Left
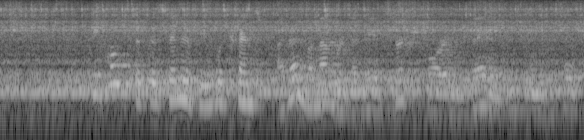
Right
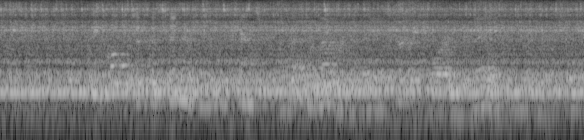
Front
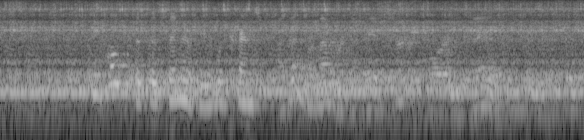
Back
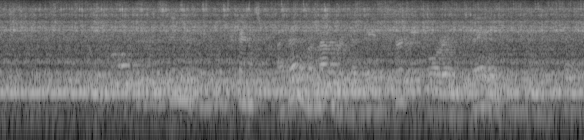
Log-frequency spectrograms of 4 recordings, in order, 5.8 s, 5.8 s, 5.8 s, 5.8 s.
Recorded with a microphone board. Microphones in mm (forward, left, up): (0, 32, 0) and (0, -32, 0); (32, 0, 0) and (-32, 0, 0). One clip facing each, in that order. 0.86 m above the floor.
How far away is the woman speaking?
About 1.8 m.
